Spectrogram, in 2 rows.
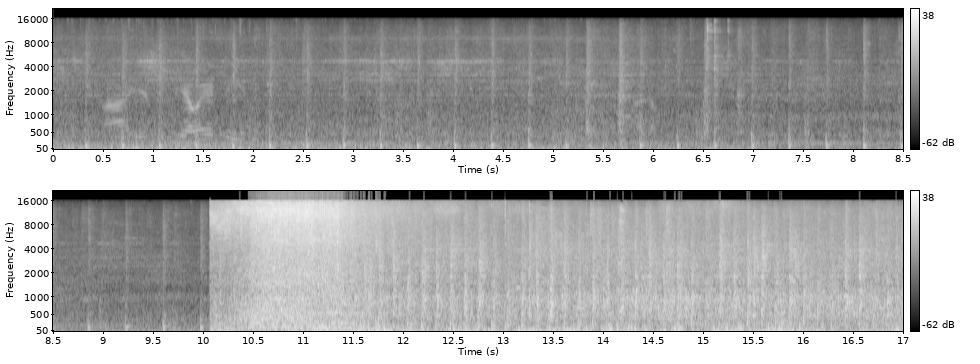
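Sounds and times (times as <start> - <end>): wheels clicking over rail joints: 0.0 - 10.2
rushing wind and rail noise: 0.0 - 17.0
train low rumble: 0.0 - 17.0.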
